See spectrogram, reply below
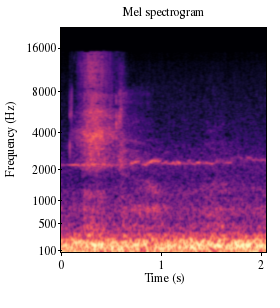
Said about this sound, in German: Schau mal, was da auf dem Rhein passiert. Da kommt schon wieder irgendein dicker Frachtkahn, das brummt dann so. Das müsst ihr euch jetzt auch nicht, nicht länger anhören als notwendig.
